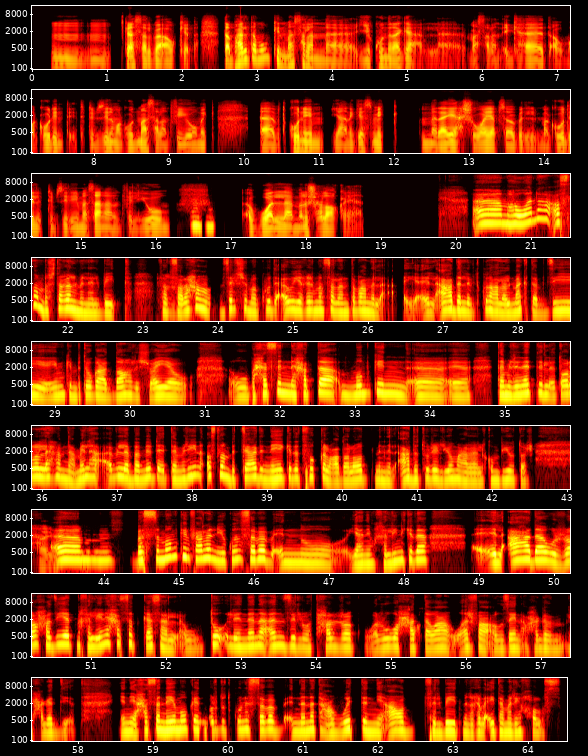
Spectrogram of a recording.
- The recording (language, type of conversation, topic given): Arabic, advice, إزاي أتعامل مع إحساس الذنب بعد ما فوّت تدريبات كتير؟
- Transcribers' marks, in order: none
